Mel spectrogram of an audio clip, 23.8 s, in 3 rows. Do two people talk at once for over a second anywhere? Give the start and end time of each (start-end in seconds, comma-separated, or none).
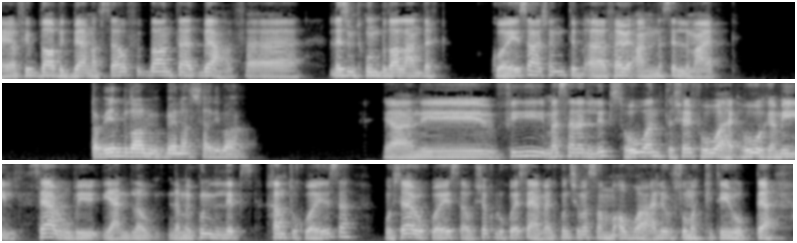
none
